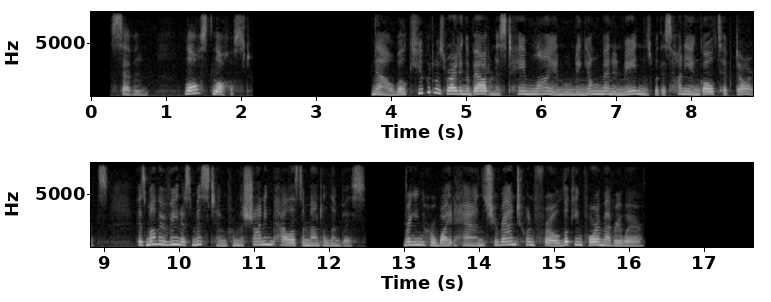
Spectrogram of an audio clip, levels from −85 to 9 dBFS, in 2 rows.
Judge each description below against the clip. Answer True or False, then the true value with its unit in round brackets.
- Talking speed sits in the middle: True (170 wpm)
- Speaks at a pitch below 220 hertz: False (255 Hz)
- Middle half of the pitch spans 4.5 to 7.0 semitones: False (3.3 semitones)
